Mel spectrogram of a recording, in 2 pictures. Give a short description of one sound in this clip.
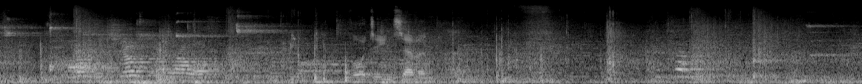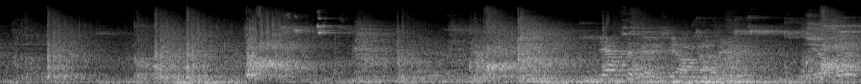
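A ball smacks hard against walls in a large echoing court.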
